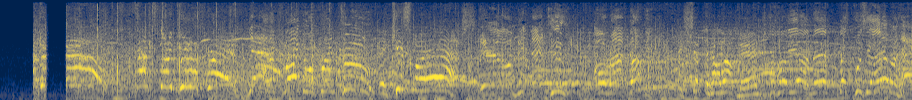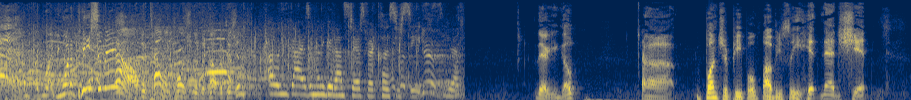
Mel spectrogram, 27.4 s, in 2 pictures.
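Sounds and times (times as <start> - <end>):
group of men yelling in movie scene: 0.5 - 17.3
speech: 14.6 - 20.7, 21.7 - 22.4, 23.2 - 26.8.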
